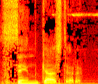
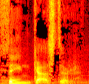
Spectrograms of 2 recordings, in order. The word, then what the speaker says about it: Zencastr: Se llama Zencaster para los españoles de Europa, Zencaster. Se escribe con Z, como, como Zen, como la filosofía Zen, bueno, filosofía no, como la cultura, como eso que yo no sé qué es, Zen.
